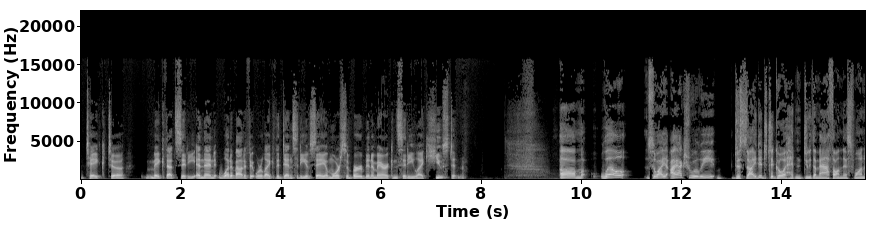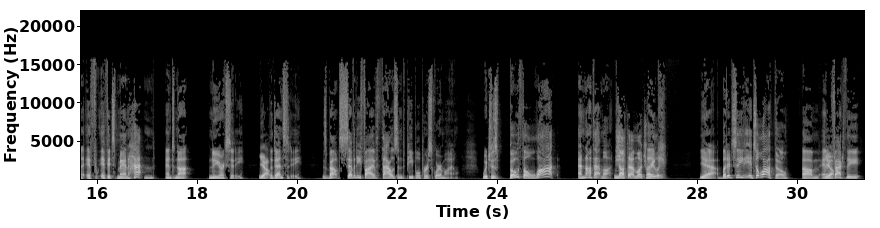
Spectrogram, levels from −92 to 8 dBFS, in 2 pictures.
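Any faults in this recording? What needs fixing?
No faults turn up anywhere in this speech recording. Nothing needs to be fixed.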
